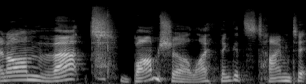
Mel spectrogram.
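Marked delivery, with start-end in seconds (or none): 0.0-2.0 slow, drawn-out, savoring delivery. Ending the episode with a sign-off line: Jeremy Clarkson impression. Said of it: "in my best Jeremy Clark impression. Jeremy Clarkson impression".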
